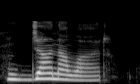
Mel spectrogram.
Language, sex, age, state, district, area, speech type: Kashmiri, female, 18-30, Jammu and Kashmir, Bandipora, rural, read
